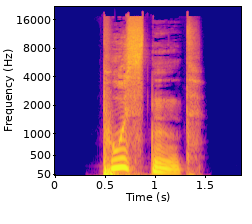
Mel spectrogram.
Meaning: present participle of pusten
- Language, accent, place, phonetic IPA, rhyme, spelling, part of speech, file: German, Germany, Berlin, [ˈpuːstn̩t], -uːstn̩t, pustend, verb, De-pustend.ogg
